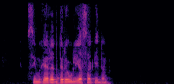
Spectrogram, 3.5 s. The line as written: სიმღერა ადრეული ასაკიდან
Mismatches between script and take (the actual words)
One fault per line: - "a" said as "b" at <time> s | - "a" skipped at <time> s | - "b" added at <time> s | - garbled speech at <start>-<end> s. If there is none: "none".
none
